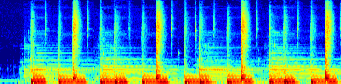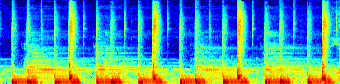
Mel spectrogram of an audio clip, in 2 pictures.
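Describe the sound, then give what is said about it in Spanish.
A rock ballad plays at a steady, moderate tempo, with sustained guitar chords and a regular drum beat marked by crisp snare and cymbal hits. No one speaks over the music. “está algo triste la letra muchachos, pero pues bueno, disfrútenla, es una balada muy interesante de,”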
